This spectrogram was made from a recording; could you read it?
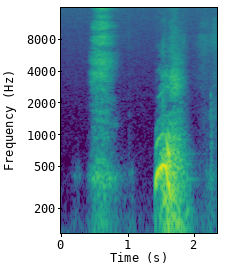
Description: Was waking up by a strong tickle in my nose trying to be quiet so i sneezed into my pillow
